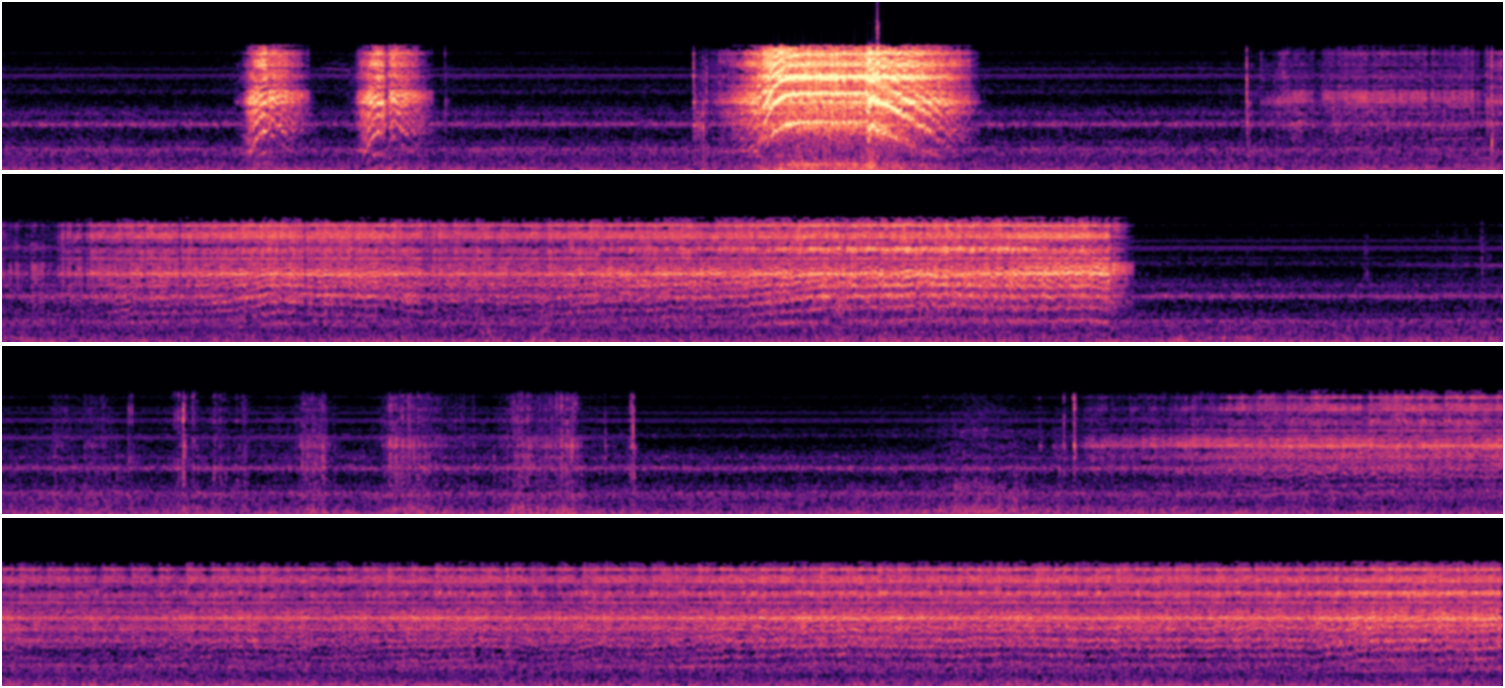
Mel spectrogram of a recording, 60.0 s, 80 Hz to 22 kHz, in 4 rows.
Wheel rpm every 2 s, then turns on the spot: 0, 20, 10, 50, 130, 0, 20, 30, 50, 50, 50, 70, 80, 10, 0, 0, 10, 10, 0, 0, 10, 30, 40, 40, 40, 40, 50, 50, 50, 60.
none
